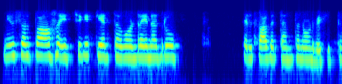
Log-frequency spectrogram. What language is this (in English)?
Kannada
